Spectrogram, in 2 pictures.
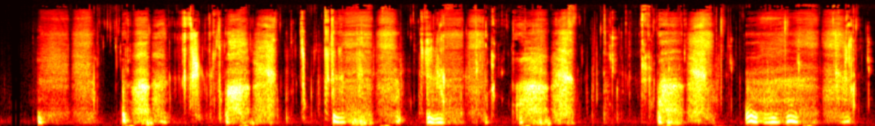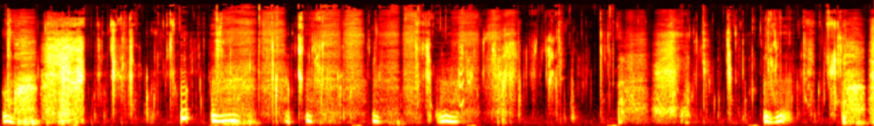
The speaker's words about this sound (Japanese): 耳もちょっと舐めさせて。ほら、こっちにおいで。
